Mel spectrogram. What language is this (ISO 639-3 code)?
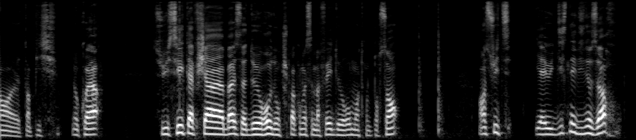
fra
